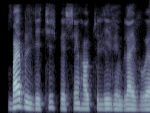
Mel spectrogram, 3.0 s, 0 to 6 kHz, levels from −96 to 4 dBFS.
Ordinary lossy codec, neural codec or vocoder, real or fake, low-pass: MP3, 48 kbps; none; real; 5.4 kHz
